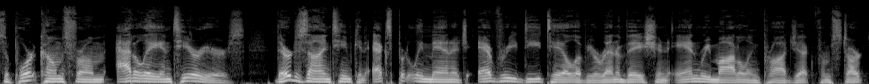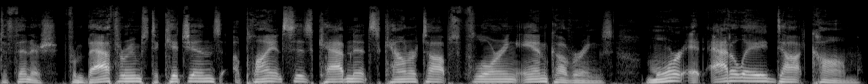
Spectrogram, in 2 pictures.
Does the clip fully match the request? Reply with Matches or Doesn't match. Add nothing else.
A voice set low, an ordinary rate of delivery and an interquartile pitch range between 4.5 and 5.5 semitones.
Doesn't match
